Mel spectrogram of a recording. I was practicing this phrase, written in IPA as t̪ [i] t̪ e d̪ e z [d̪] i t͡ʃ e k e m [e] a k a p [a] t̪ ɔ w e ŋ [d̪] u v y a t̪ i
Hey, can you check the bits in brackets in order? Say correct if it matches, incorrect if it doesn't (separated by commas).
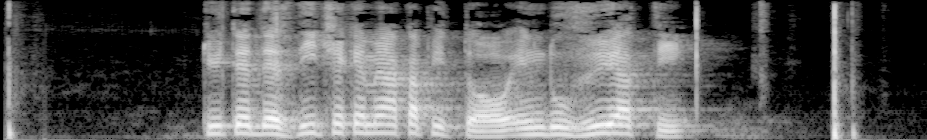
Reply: incorrect, correct, correct, incorrect, correct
